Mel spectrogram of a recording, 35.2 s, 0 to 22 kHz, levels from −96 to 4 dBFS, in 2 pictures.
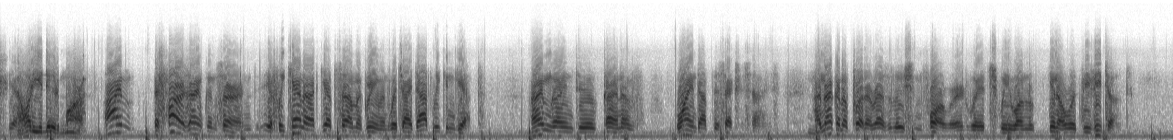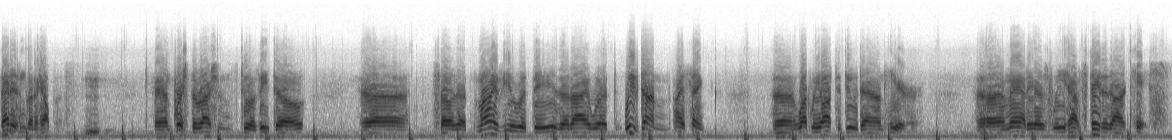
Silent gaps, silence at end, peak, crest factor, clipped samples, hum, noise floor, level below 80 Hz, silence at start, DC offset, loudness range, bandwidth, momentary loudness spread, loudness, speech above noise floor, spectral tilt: none; 0 s; -2 dBFS; 14 dB; under 0.1%; none; -36 dBFS; -36 dBFS; 0 s; under 0.1%; 3 LU; 7.6 kHz; 17 LU; -16 LUFS; 20 dB; -7.5 dB/octave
